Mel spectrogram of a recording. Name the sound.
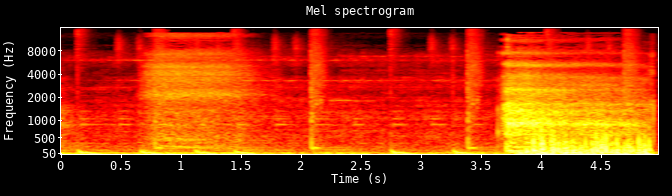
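imitated gasping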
